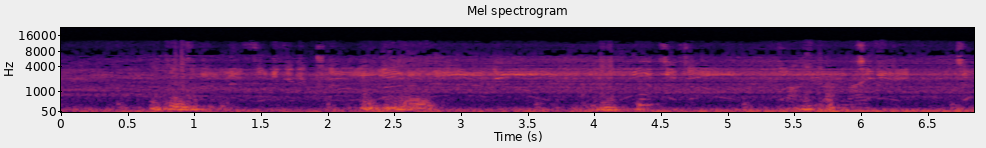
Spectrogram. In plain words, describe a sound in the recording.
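A car engine hums, heard from inside the car.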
